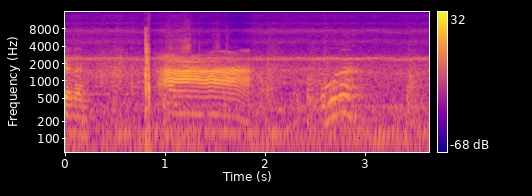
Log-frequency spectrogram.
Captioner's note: frustrated grunt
